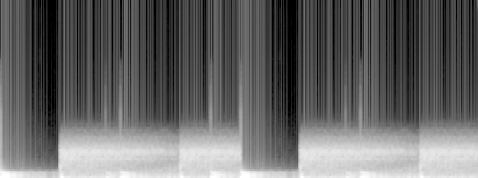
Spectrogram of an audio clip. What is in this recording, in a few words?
Distant Enzyme Beat, Electronic Beats; Electronica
